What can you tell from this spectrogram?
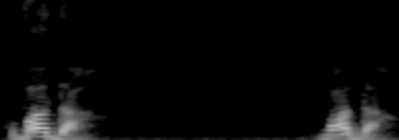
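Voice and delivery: Вода said vada, first о as а; voda with а. Shown as a demonstration. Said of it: "you should read like А".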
